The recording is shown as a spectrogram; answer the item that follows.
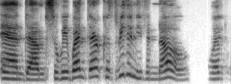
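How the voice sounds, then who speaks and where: A woman's voice: on the high side, normal speed, no echo. Chatty American-sounding woman radio host. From South Africa. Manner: chatty, rambling, frequent restarts and laughs. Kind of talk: casual conversational interview.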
